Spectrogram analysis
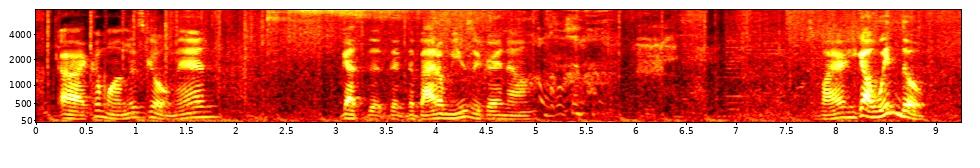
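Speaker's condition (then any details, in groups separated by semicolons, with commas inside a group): No condition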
